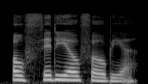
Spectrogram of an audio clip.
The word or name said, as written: ophidiophobia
